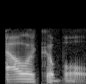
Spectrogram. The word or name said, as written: allocable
